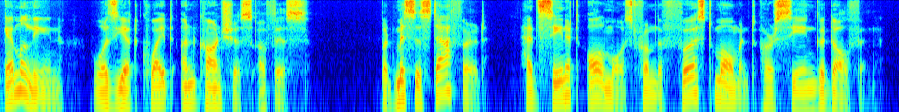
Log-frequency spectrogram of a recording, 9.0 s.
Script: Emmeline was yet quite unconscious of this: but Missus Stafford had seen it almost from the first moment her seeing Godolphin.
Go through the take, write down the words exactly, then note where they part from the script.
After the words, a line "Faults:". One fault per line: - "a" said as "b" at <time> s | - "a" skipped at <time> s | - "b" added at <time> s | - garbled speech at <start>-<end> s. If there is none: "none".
Emmeline was yet quite unconscious of this: but Missus Stafford had seen it almost from the first moment her seeing Godolphin.
Faults:
none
